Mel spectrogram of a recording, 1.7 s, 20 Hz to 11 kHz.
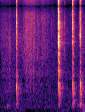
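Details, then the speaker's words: Polaris Scrambler 500 barn find that sat 10 years, key on: four sharp uneven clicks, no cranking; starter solenoid clicking from dirty terminals, worked after cleaning the terminals. "The starter solenoid's still bad, but Oh, yeah."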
